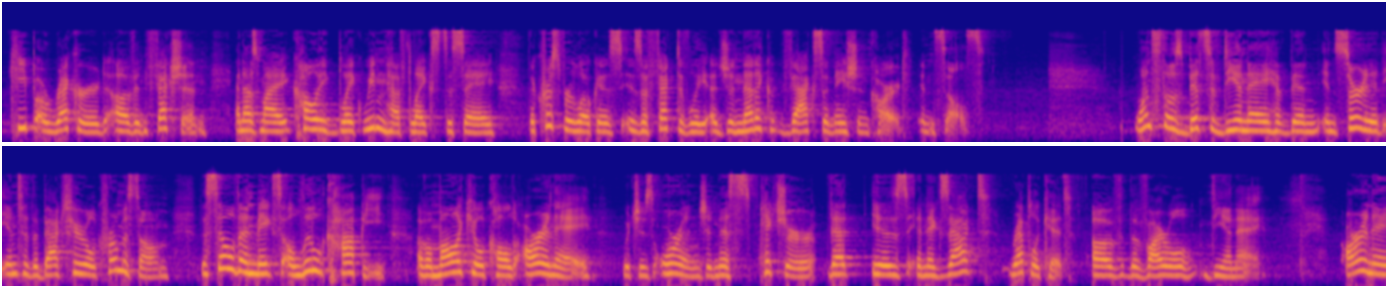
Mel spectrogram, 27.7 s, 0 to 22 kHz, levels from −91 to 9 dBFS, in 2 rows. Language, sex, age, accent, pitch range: Chinese, female, 40-59, American, 220-265 Hz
